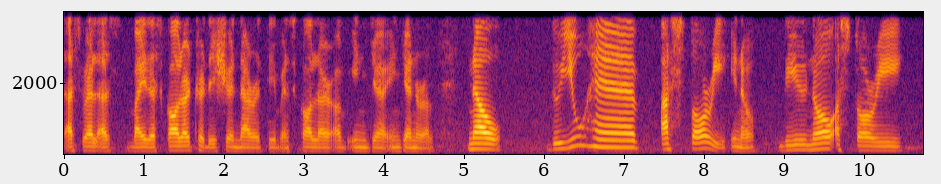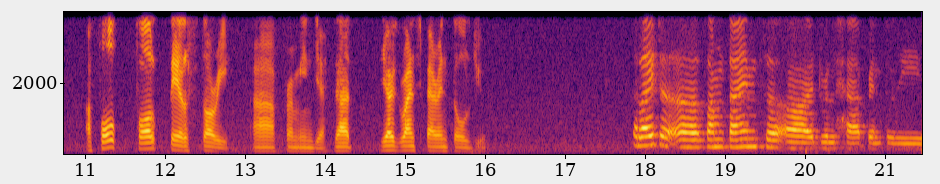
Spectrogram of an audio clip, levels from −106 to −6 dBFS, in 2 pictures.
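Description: Nothing stood out on listening to this speech, which arrives over a call path that carries nothing above 4 kHz.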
